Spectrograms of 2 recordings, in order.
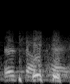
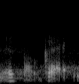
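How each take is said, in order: First: Said in the usual way. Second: "It's okay" whispered with no voice, very soft. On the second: Real, not acted. Keeping quiet on air after eight, a whispered reassurance.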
